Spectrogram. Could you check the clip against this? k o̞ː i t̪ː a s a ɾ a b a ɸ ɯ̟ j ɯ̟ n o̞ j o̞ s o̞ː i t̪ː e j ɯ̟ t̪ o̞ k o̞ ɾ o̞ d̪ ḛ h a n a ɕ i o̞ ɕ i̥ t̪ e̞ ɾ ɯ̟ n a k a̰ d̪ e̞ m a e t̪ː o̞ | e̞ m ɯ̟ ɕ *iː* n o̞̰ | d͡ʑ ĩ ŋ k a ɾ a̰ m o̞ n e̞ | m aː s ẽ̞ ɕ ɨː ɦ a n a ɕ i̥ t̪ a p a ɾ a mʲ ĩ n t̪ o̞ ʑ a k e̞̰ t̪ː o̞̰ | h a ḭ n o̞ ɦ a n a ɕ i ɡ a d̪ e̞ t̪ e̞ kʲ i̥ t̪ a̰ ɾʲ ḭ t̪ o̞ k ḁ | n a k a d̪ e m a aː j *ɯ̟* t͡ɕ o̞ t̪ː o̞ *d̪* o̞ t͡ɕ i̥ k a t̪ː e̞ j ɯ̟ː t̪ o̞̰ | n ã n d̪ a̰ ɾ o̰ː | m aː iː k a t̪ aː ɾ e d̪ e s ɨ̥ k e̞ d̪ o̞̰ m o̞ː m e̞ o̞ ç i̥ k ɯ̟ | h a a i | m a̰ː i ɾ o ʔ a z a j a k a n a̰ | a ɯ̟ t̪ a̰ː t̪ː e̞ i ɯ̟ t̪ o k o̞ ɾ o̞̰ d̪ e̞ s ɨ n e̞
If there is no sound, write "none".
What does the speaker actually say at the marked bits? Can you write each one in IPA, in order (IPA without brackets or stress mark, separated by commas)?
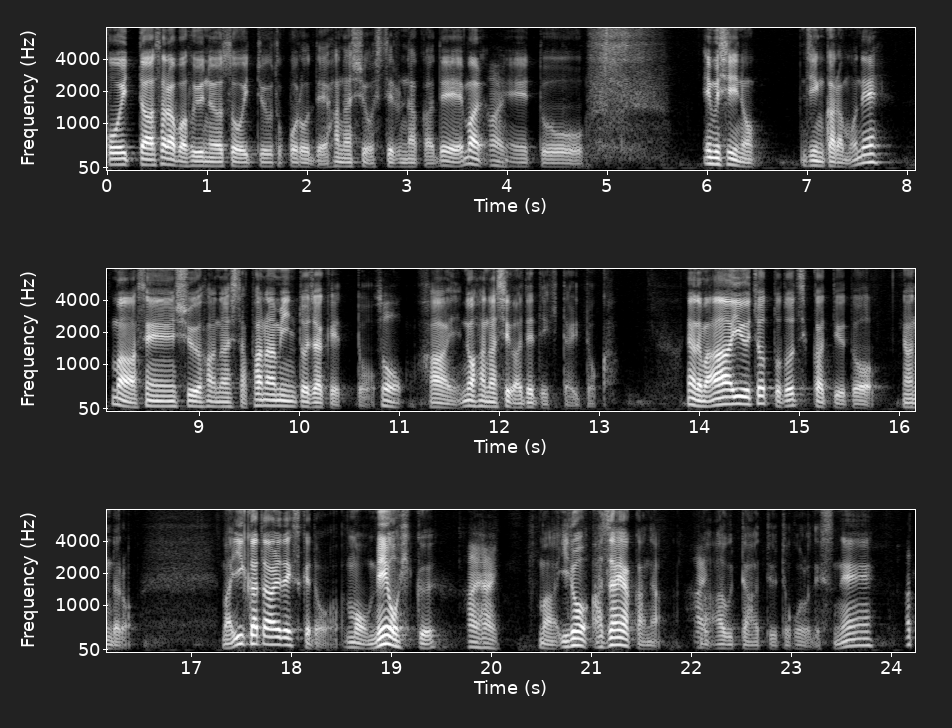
iː, ɯ̟ː, d̪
